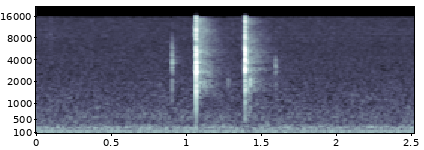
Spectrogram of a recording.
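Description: A small switch clicks twice.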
